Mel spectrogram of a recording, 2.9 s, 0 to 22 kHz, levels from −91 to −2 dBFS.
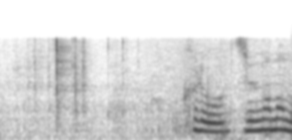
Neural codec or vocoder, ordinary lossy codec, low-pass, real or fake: vocoder, 22.05 kHz, 80 mel bands, WaveNeXt; none; 7.2 kHz; fake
